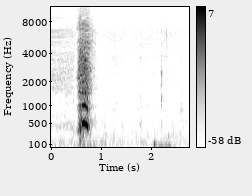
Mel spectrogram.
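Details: A single harsh, dry cough from a cow with viral pneumonia.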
